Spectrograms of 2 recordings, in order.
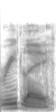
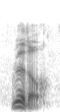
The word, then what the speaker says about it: Riddle: That's right, Riddle. Not Reedlay, not Reedla, not Rydell, not Riddell. Riddle. Just like it's spelled.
